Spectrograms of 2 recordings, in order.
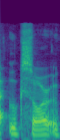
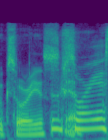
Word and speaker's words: uxorious: Uxorious? How do you say that? – Yeah. – What is that word? I don't know how to pronounce it. – Yeah, Uxorius. – Uxorius, yeah. That's like Adam's sin in Paradise Lost, yeah.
